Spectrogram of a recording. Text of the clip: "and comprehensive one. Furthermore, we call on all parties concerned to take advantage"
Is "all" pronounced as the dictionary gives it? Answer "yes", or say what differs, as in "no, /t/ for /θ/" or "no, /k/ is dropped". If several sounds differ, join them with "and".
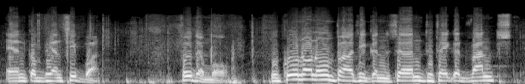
no, /n/ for /l/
